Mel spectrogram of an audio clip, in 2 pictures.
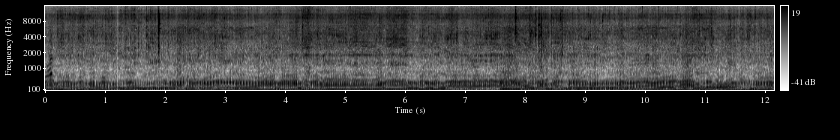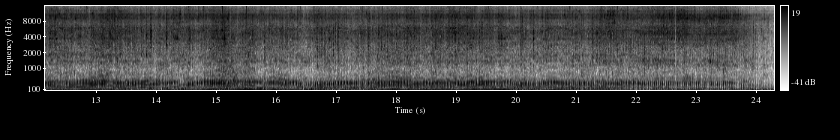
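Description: A motorcycle engine runs loudly and continuously on a rocky road in Arakan, with rough mechanical rumble and some clattering, steady throughout with no clear pauses.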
